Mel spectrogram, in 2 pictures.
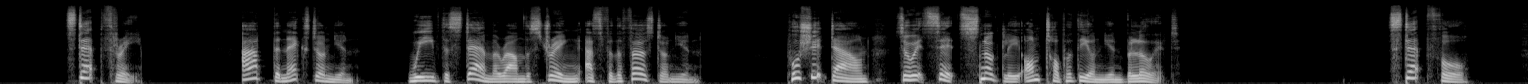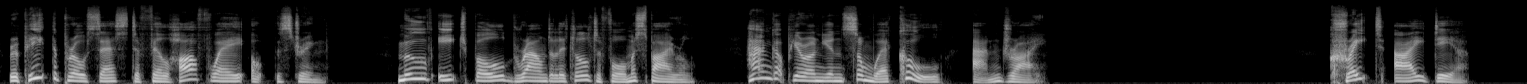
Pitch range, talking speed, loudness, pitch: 130-195 Hz, 120 wpm, -19 LUFS, 155 Hz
